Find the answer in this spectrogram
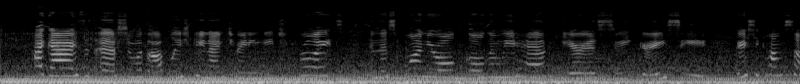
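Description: Birds chirping over a steady low rumble of road traffic.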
